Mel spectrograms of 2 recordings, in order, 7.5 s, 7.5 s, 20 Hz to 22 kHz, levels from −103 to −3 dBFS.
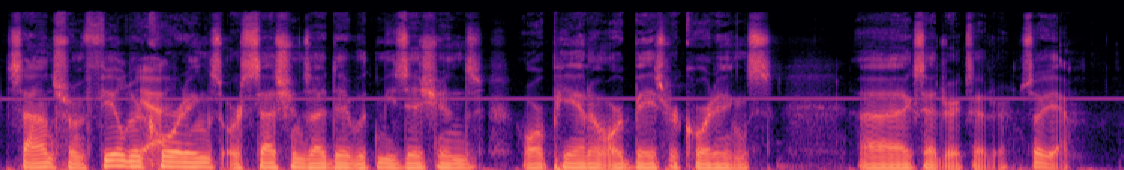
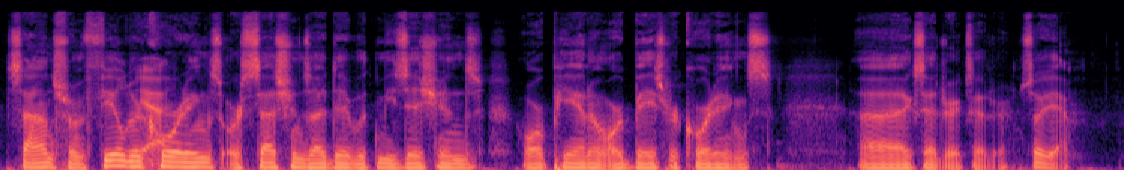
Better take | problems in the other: second | high-pitched whine; faint; throughout; 2 kHz, 30 dB below the speech

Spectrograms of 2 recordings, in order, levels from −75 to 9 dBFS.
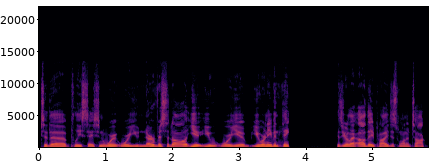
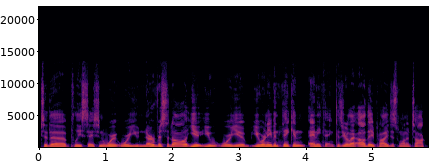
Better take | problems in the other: second | audio cutting out; at 4 s for 0.5 s

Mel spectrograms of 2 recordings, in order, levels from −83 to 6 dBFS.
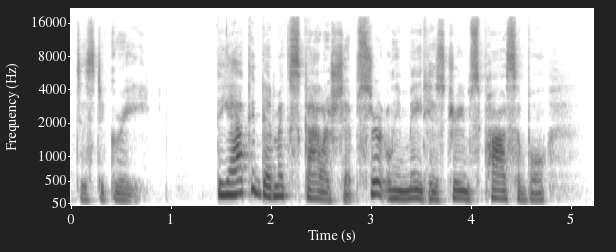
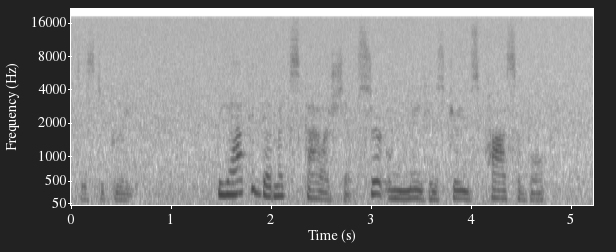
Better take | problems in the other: first | hiss; loud; throughout; 4 dB below the speech

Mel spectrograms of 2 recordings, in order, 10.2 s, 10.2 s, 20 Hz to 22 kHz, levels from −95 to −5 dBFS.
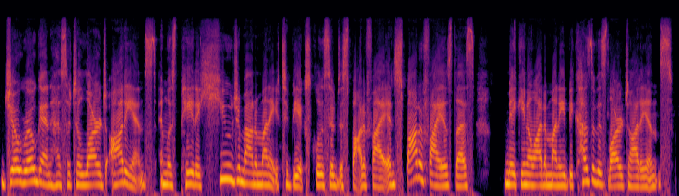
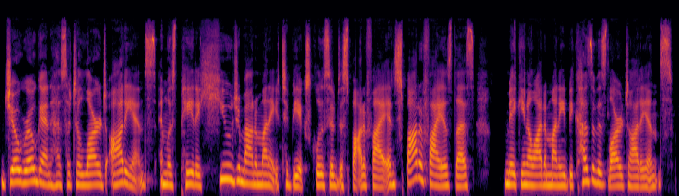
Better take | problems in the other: second | distortion; slight; 10 dB below the speech

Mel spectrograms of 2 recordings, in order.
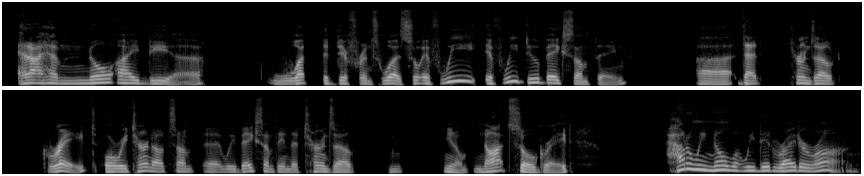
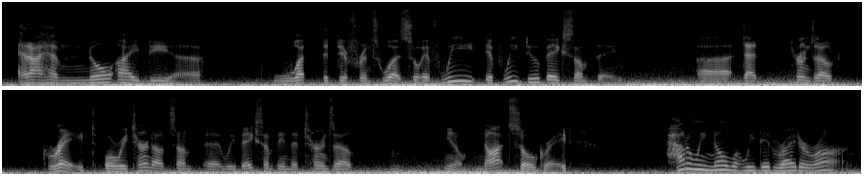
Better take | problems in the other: first | low rumble; noticeable; throughout; 15 dB below the speech

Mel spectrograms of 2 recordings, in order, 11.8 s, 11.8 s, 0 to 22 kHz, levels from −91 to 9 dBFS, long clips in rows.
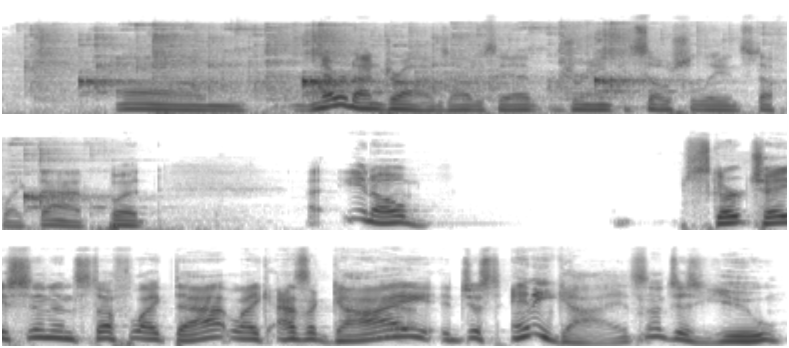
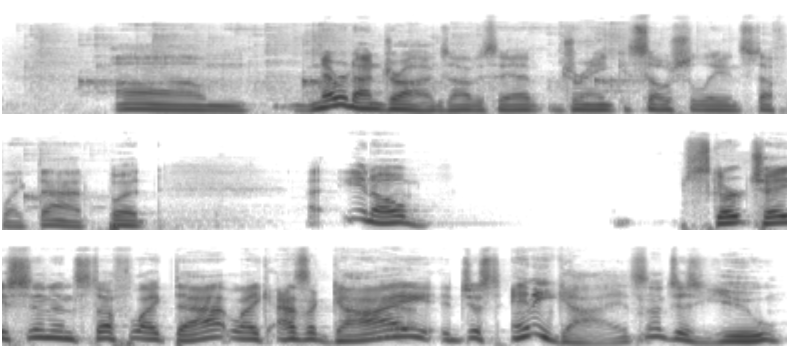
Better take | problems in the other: second | household noises; loud; until 4.5 s; 3 dB below the speech; faint in the second

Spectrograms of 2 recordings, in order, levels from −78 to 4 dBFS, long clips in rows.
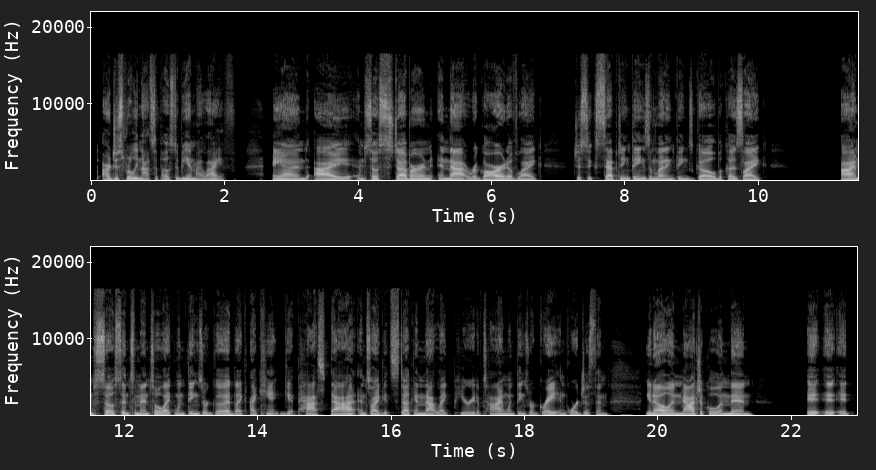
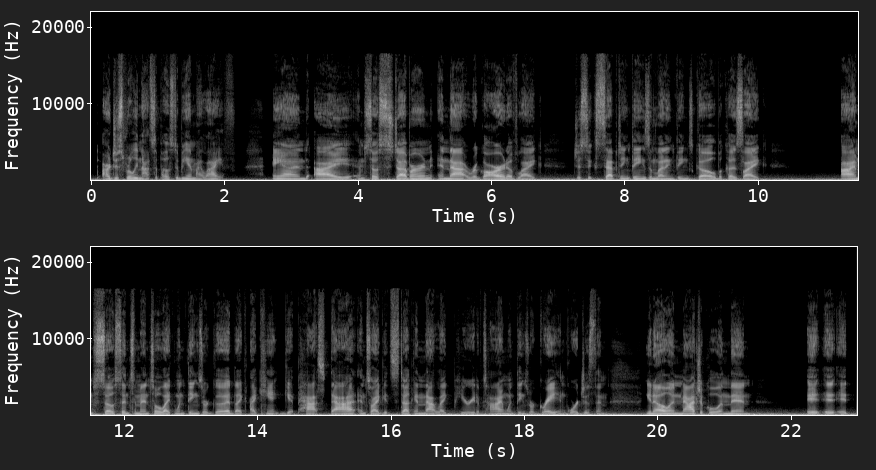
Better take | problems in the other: first | low rumble; faint; throughout; 20 dB below the speech

